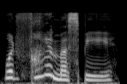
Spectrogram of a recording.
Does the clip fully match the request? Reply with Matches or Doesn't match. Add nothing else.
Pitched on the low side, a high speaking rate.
Doesn't match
